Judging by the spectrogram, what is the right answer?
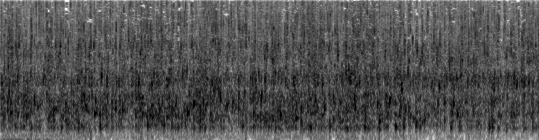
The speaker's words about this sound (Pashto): د بیلابیلو سیلانیانو کوربا سنگلاغ په خپل څنګ کې یو کوچنی سیند هم لري چې سیلانیان ورڅخه زیات خوند اخلي.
